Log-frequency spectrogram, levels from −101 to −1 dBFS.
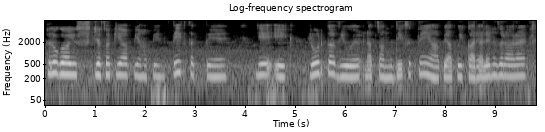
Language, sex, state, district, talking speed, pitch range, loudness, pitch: Hindi, female, Uttar Pradesh, Etah, 195 wpm, 225-260 Hz, -34 LUFS, 240 Hz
